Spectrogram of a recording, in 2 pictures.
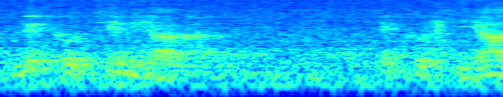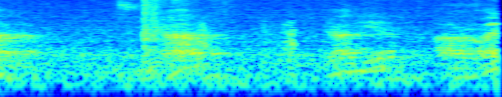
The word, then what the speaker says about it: Nicotiana: Officially pronounced Nicotiana, but if you want to say Nicotiniana, Nicotiana, Yania?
